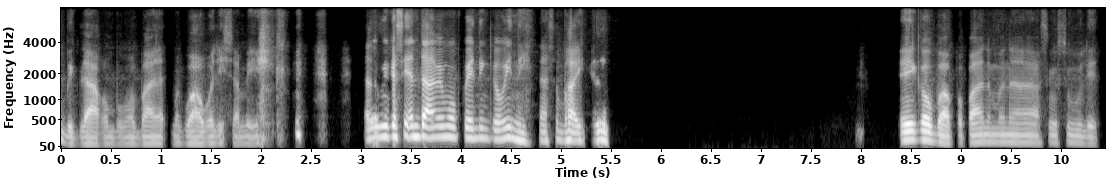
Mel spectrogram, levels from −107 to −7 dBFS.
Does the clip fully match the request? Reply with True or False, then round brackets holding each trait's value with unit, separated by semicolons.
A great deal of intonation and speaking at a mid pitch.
False (7.4 semitones; 110 Hz)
